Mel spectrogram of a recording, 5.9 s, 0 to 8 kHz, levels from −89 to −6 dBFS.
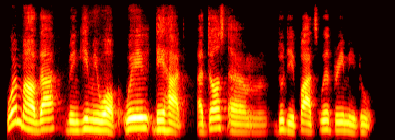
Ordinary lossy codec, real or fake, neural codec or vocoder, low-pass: none; fake; codec, 16 kHz, 0.5 kbps, X-Codec, WavLM features, trained on Multilingual LibriSpeech; 7.2 kHz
